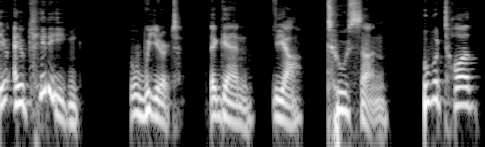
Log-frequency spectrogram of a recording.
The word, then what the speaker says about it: Tucson: Tucson. Who would call that Tucson? Then write Tucson. Like two sons.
